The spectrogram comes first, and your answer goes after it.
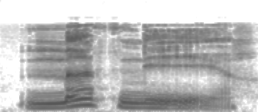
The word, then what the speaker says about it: maintenir: Don't insist on the E. Maintenir.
